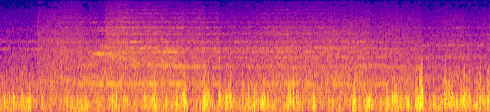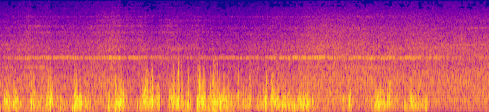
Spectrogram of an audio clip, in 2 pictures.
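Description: CSX freight train of double-stacked container cars rolling past, its wheels rumbling and knocking over the rails. A thin, high, steady whine rises over the rumble about a second in and again for several seconds in the middle.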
